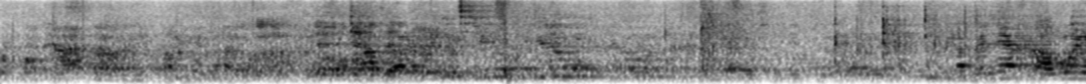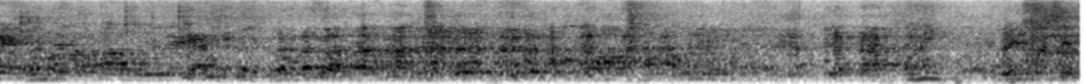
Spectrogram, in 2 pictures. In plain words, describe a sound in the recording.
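Several men chat casually nearby.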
